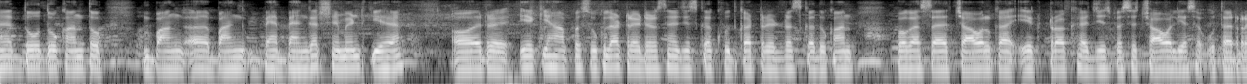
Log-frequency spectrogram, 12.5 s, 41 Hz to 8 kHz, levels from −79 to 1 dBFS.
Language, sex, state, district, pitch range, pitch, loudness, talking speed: Hindi, male, Jharkhand, Garhwa, 110-115 Hz, 110 Hz, -14 LUFS, 165 wpm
